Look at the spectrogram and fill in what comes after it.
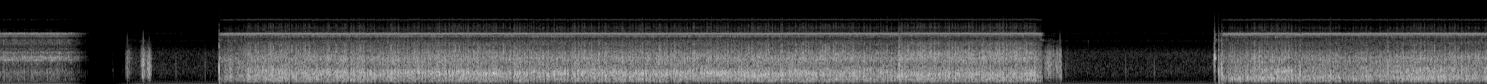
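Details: UL101 ultrasound detector on a pump motor: loud, harsh crackling hiss with a thin steady whistle, compared with a normal bearing in a similar pump; suspected defective motor bearing.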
